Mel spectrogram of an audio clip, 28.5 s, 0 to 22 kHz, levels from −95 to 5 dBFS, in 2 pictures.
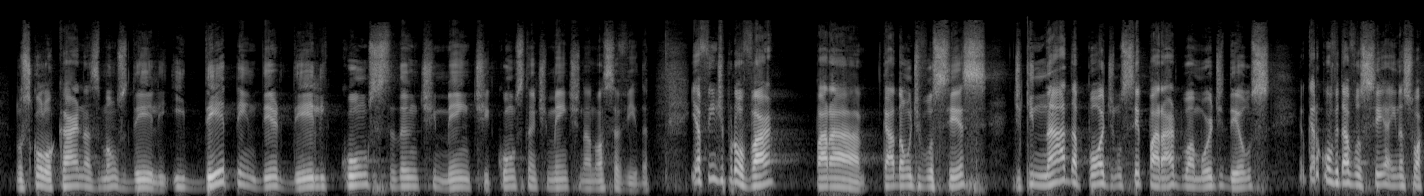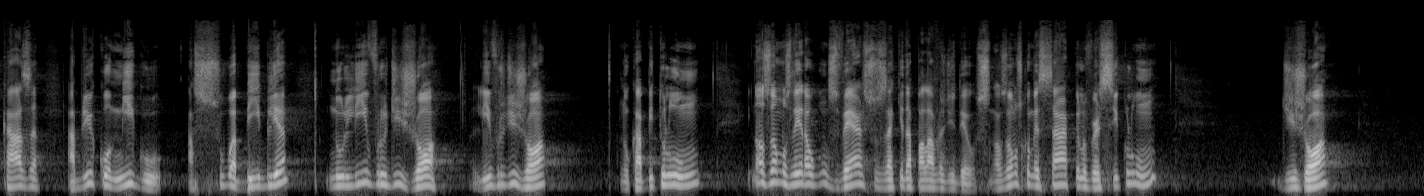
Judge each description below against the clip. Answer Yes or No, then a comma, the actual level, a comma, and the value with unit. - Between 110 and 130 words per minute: No, average, 160 wpm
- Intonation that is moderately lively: Yes, average, 4.6 semitones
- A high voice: No, medium, 140 Hz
